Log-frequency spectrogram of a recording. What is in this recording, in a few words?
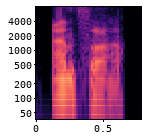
"anther", British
